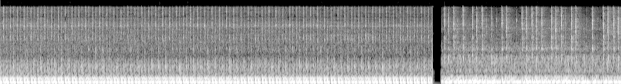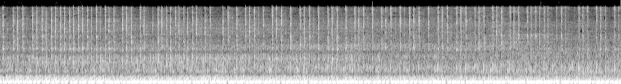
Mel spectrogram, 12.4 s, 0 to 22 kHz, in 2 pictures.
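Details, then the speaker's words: 2001 Harley-Davidson Sportster 883 with slip-on exhaust, cold start at about 30 degrees on choke: loud, lumpy V-twin idle with a deep uneven thump; exhaust too loud, owner suspects a vacuum leak. "so that's too loud for me I think it doesn't sound bad a lot of people probably listen to and be like hell yeah brother sounds great but a little too too loud for me"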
